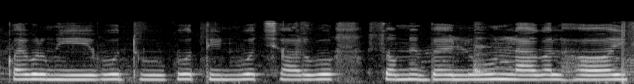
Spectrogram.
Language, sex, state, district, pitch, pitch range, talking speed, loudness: Bajjika, female, Bihar, Vaishali, 225 Hz, 220-235 Hz, 140 wpm, -14 LUFS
